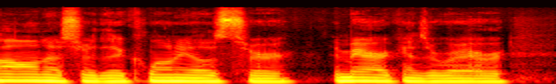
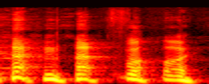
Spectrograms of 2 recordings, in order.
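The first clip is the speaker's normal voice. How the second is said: higher-pitched, laughing through the words; 6 semitones higher than usual. Real, not acted. Laughs at his own confusion.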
